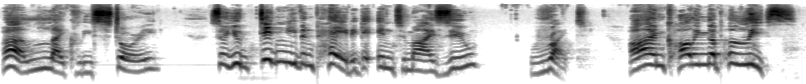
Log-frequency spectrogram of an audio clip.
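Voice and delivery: very loud, scornful authority; angry disbelief. Acted. Zoo owner catching a non-payer, angry disbelief. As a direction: build from scorn to loud threat.

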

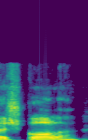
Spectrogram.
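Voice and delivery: escola starting with a SH sound; Portuguese SH onset. Shown as a demonstration. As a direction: say escola as shko-la. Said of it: "পর্তুগিজে বলে". (escola, শুরুতে শ ধ্বনি)

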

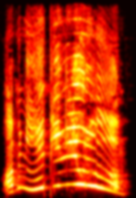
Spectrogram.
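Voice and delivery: high-pitched frustrated complaint; exasperated wail. Real, not acted. Gamer asks why they always lose, exasperated wail.

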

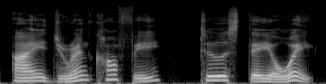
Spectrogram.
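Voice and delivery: very slow, clear English sentence; slow example reading. Shown as a demonstration. Teacher reading the sentence slowly for students. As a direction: read it slowly for learners to repeat. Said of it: "teacher reads example sentence slowly".

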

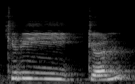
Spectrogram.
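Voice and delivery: KRIEKEN coupé en «krie-ken», le I allongé; séparer KRIEKEN en deux morceaux tenus; syllabes séparées. Shown as a demonstration. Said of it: "Même si je sépare ici". (KRIEKEN découpé, voyelle longue)

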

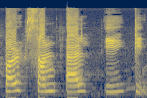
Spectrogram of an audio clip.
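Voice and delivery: पर, सन, एल, ई, टी said very slowly, each one apart; syllable by syllable. Shown as a demonstration. Teacher counting syllables aloud for students, very slow split. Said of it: "इसमें five number of syllables हैं".

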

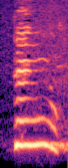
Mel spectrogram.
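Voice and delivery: high bell ding; ding sound. Retold or imitated. Scoring sound effect.

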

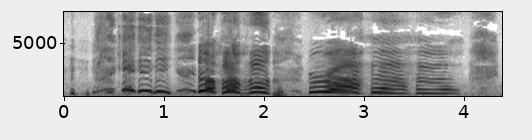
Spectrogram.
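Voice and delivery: loud, high, wobbling whoops; long manic noise burst; wild yelling cackle. Acted. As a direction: let out silly crazed laughing howls. Acting out sitting down.

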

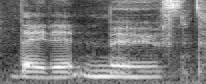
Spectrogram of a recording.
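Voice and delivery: plain reading voice

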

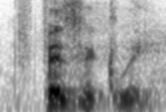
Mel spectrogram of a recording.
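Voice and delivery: low, soft and deliberate; quiet resolve. Retold or imitated. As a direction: say it softly, with quiet conviction. Quiet firm reply to crying coach.

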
